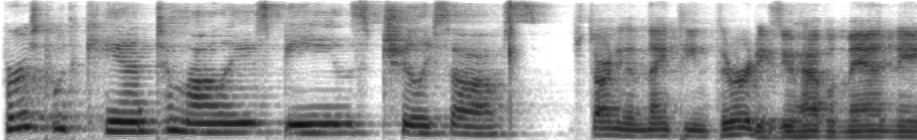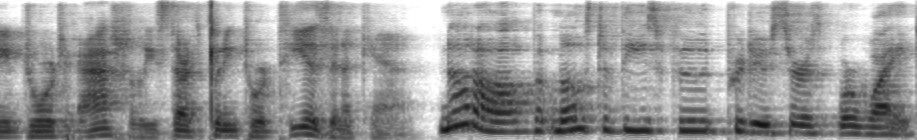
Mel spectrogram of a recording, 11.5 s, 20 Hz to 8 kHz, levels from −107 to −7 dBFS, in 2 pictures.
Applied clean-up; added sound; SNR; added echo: neural mask model DeepFilterNet 3.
